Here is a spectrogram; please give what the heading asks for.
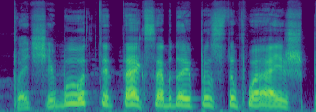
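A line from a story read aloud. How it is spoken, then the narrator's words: Moaning. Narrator (Russian): простонал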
